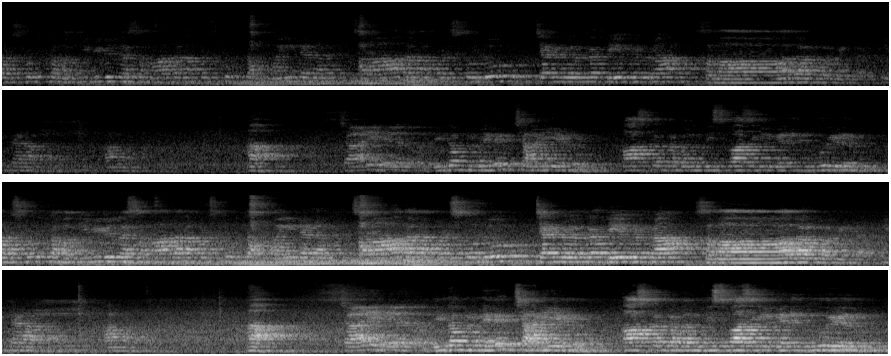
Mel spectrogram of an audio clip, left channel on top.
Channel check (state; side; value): quieter; left; 13.7 dB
